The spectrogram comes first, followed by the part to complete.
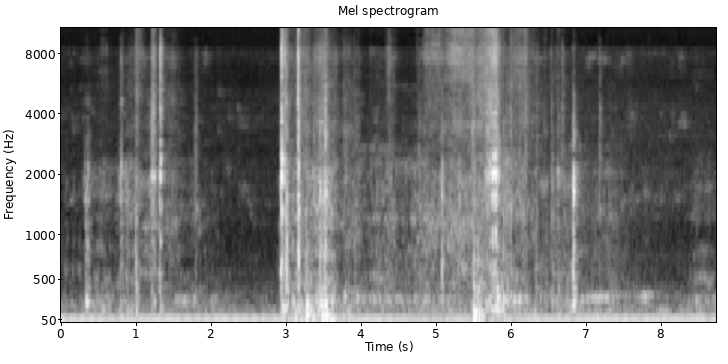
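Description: Handling of a shrink-wrapped cardboard box held in the hand: faint clicks and rubbing, then crinkly rustles of the plastic wrap as the box is turned, loudest about three seconds in and again about five and a half seconds in, over a steady low hum.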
